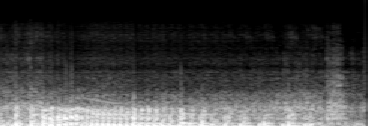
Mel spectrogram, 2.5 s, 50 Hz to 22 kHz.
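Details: Custom Suzuki GS450 scrambler, choke halfway on: uneven, stumbling idle that sags and fades as it tries to die; fuel starvation because the petcock vacuum line was off and the clear fuel line ran empty.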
